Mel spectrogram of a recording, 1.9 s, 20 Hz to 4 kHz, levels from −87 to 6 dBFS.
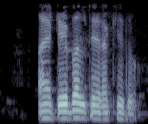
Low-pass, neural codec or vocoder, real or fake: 3.6 kHz; none; real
